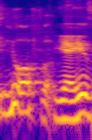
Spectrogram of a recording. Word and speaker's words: Norfolk: It's not Norfolk. And I don't care if it's spelled Norfolk, like Norfolk. No, it's Norfolk. Yeah. There you go. N-A-W-F-U-C-K. Like, yeah. You say that shit again. N-A-W-F-U-C-K. Norfolk. That's Where true. you from? Norfolk. Like Norfolk. You know when people are out of town trying to say Norfolk, you know, because they don't say, they like Norfolk. It's like nope, that's not how you say it.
